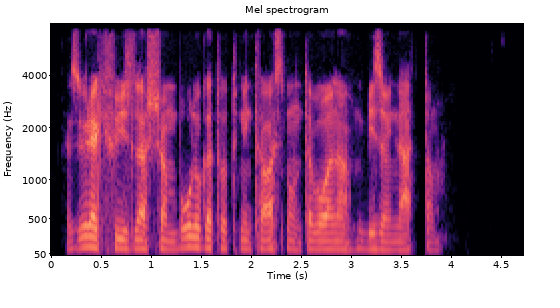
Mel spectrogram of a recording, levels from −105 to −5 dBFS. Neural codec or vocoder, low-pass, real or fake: none; 7.2 kHz; real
